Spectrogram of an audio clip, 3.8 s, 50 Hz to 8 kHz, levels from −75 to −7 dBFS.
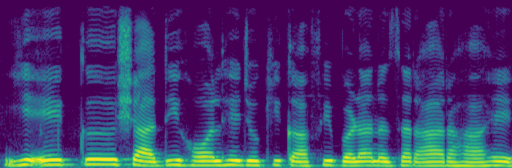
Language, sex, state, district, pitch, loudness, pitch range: Hindi, female, Haryana, Rohtak, 200 Hz, -11 LUFS, 185-220 Hz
